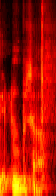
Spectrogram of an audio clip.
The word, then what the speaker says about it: Louboutin: Yeah, Louboutin.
